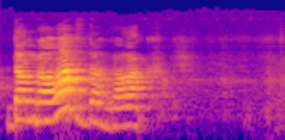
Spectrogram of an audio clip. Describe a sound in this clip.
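A young woman speaks close by with animation.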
